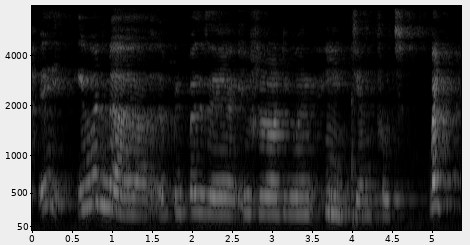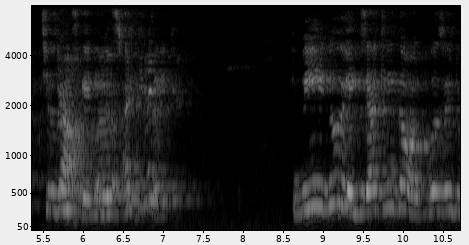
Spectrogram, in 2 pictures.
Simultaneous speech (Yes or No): Yes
